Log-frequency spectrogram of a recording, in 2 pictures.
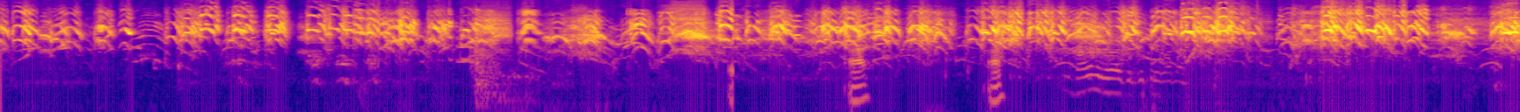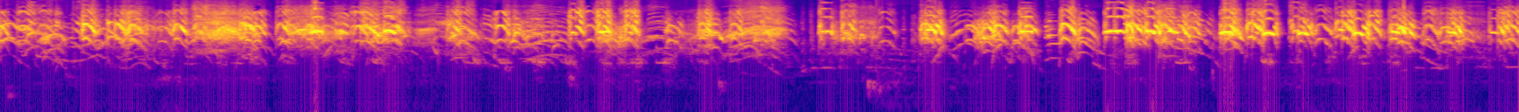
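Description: A colony of Indian ringneck parakeets squawking and screeching without pause, many high-pitched calls overlapping.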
